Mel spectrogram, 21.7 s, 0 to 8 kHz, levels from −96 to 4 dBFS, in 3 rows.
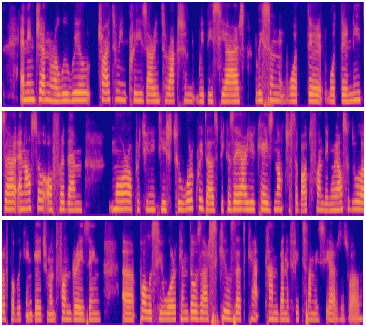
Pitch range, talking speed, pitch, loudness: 185-215 Hz, 165 wpm, 200 Hz, -24 LUFS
